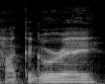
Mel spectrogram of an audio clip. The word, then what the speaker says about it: Hagakure: I totally expected him to be super stupid, but Aoyama is pretty down there, and Denki and Hagakure. How do you pronounce her name?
